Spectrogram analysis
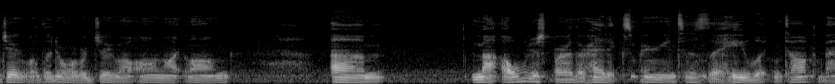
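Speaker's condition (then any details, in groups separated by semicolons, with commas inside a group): Cerebral palsy, mild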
